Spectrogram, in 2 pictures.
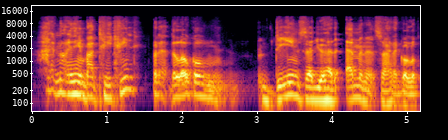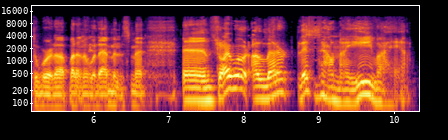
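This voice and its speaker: A man speaks at a medium pitch with very wide pitch swings and vocal fry. His pace is fairly quick and his tone animated. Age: 80s+. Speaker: artist and painting teacher. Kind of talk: interview.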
